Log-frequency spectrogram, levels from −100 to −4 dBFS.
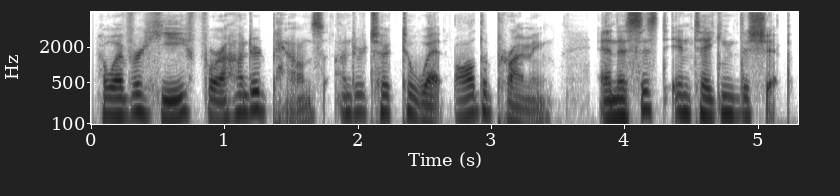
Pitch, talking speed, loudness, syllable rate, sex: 130 Hz, 205 wpm, -24 LUFS, 5.5 syllables/s, male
